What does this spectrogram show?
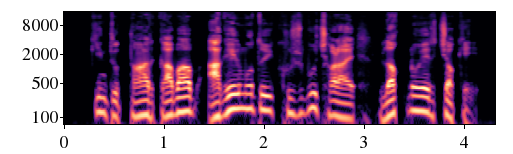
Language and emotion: Bengali, neutral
